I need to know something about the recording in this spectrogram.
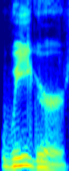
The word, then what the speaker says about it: Uyghurs: Texters are saying that's pronounced Uyghurs.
